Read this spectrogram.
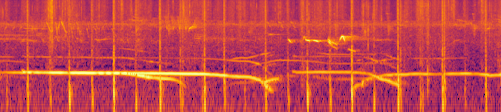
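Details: Wolves giving long, level howls that hold for seconds and then fall away, a second voice joining in. Said to help the pack prepare defenses against attack. Rapid regular clicks run underneath, with brief high bird-like chirps midway.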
